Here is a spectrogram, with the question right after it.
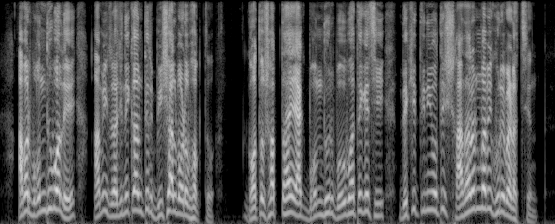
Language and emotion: Bengali, surprised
